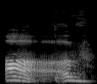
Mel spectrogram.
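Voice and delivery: ordinary delivery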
